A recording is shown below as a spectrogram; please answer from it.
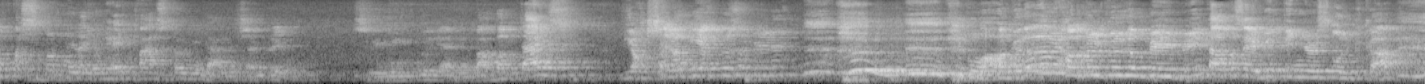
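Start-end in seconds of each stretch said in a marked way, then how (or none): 6.0-7.2 sharp loud high gasp; loud dramatic gasp. Retold or imitated. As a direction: gasp as if overcome. Retelling sobbing scene.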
